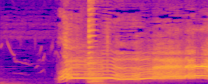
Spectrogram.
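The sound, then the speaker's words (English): Someone screams: a single loud, high, voiced cry breaks in abruptly, dips slightly in pitch and holds steady for over a second. “Somebody screamed!”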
